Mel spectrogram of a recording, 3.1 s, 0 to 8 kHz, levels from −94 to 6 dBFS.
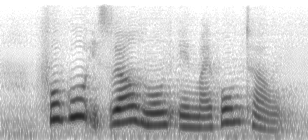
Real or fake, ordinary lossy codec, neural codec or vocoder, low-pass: fake; none; codec, 24 kHz, 0.5 kbps, DualCodec; 7.2 kHz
